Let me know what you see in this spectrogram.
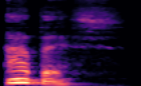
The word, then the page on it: abbess: British English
